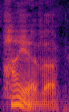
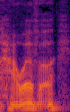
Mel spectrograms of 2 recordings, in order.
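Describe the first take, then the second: First: The word begins with a 'high' sound. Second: The word begins with a plain 'how' sound. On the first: This is an old-fashioned 1940s received pronunciation. "he actually says hi-ever" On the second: This is the ordinary modern pronunciation. "rather than however"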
